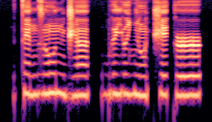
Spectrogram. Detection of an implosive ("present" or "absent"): absent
